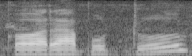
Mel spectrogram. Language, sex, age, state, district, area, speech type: Odia, female, 45-60, Odisha, Sundergarh, rural, spontaneous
